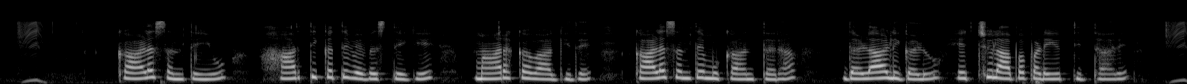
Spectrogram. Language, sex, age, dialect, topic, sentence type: Kannada, female, 18-24, Mysore Kannada, banking, statement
